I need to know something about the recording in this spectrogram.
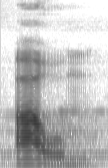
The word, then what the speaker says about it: аум: Для этого он должен произносить трансцендентный слог «аум». Или как мы обычно помним, это «ом» мы называем, но он три звука имеет – «а», «у», «м».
